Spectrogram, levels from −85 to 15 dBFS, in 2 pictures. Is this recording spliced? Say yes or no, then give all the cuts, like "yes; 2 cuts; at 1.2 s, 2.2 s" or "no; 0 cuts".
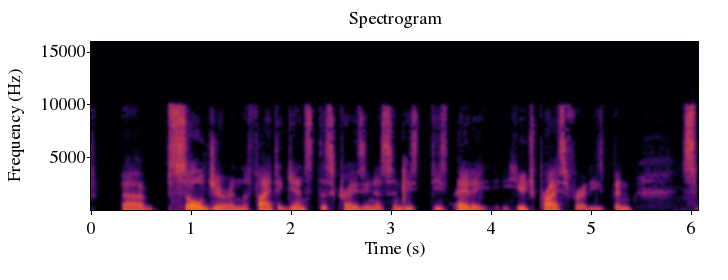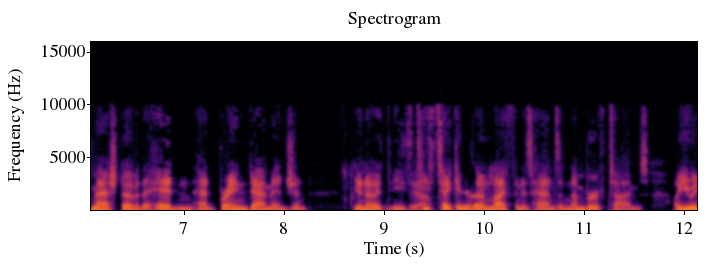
no; 0 cuts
